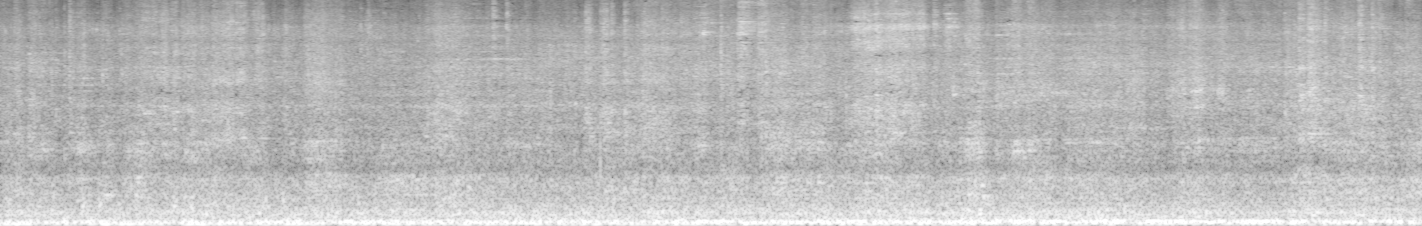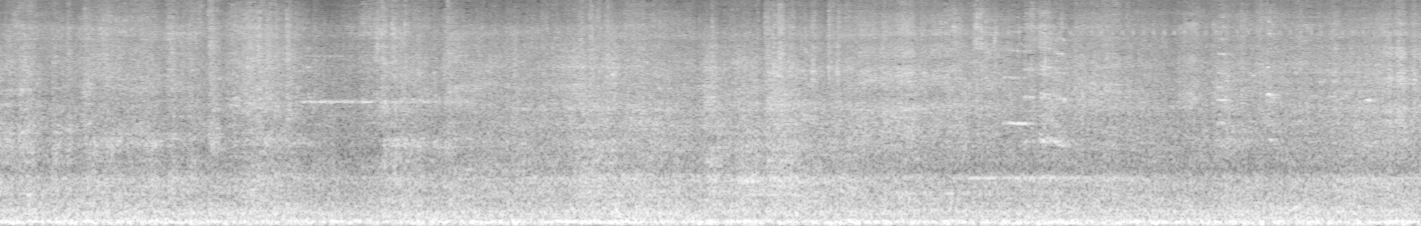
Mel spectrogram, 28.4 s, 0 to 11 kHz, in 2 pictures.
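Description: CSX M693 mixed freight's boxcars and tank cars rolling past: a steady rumble of steel wheels on rail, with clickety-clack ticks as the wheels pass over rail joints.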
